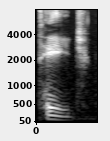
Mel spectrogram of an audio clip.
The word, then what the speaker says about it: Tage: It's like range with a T. Tage.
